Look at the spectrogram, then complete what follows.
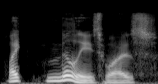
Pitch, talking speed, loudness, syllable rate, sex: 120 Hz, 115 wpm, -15 LUFS, 2.8 syllables/s, male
